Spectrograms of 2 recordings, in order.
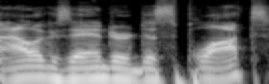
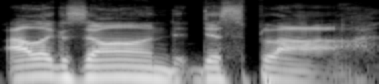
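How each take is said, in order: First: The first name ends with an English 'der' sound. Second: The first name ends with a French 'dre' sound. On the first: The speaker calls it wrong. "I call him Alexander Desplat because that's how you would read it" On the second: The speaker calls it right. "it's Alexandre Desplat"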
